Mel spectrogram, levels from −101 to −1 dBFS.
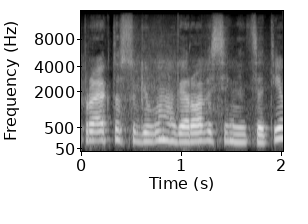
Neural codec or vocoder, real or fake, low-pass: vocoder, 44.1 kHz, 128 mel bands, Pupu-Vocoder; fake; 14.4 kHz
